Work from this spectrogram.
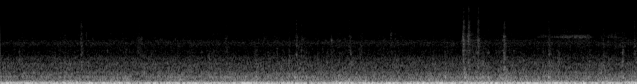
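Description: A car with a Pedal Commander and cold air intake drives with a steady, loud low engine rumble and road noise close by, with no sharp rev spike, alone without talk.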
